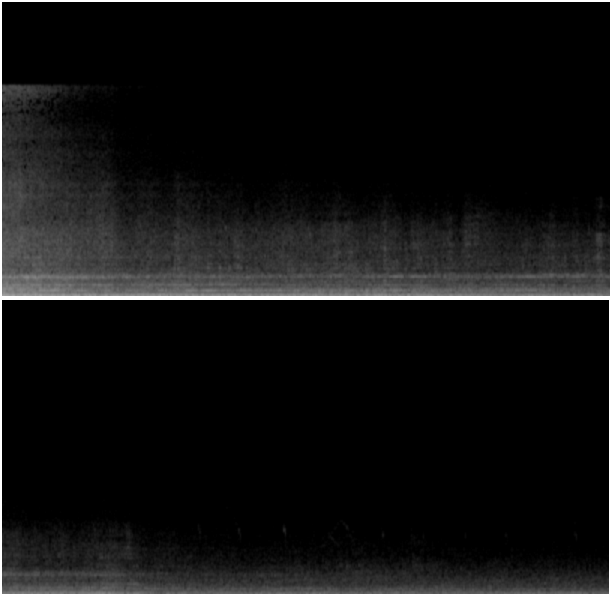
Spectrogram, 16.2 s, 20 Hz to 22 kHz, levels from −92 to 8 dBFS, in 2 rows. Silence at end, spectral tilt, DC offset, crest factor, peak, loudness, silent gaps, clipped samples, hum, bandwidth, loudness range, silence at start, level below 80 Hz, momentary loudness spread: 0 s; -6.5 dB/octave; under 0.1%; 20 dB; -20 dBFS; -40 LUFS; none; under 0.1%; none; 16 kHz; 17 LU; 0 s; -46 dBFS; 20 LU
